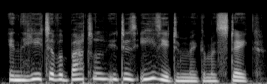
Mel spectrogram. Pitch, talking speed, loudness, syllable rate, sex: 205 Hz, 290 wpm, -15 LUFS, 6.8 syllables/s, female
